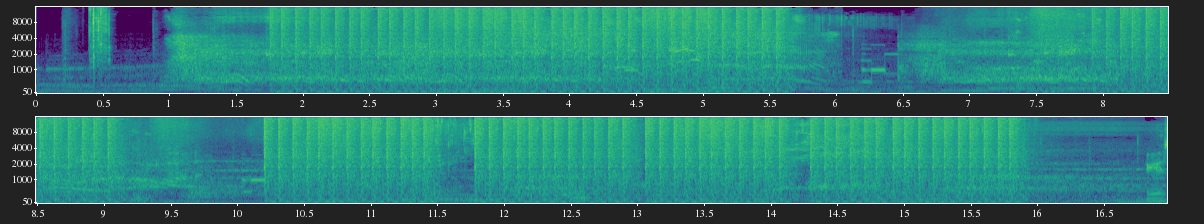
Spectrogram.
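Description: A rapid-fire gun shoots in long, fast bursts.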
